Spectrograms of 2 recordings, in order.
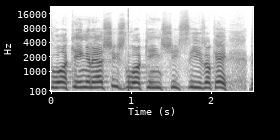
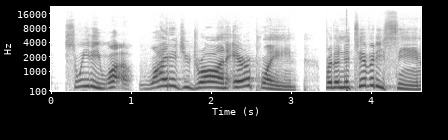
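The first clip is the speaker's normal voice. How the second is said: ordinary talk, nothing marked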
